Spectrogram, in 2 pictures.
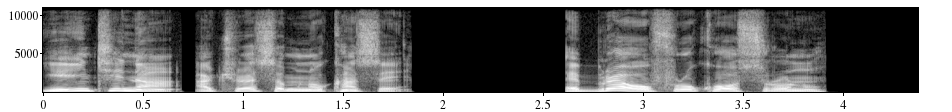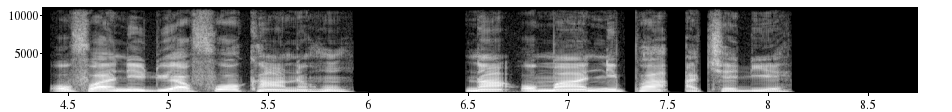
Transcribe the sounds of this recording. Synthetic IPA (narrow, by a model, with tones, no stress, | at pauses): jɛ˨˦n̩˦tʰi˦nã˨a˨t͡ɕᶣʰɪ˨ɾɛ˦sɛ̃˨mnʊ̃˦kʰã˦sɛ̰˨ | ɛ˨bɾa˦˨ɔ˨fʊ˦ɾʊ˦kʰɔ˦˨sʊ˨ɾʊ˦nʊ̃˦ | ɔ˨fa˨nẽ˨dɥa˨fʊ˦ɔ˦kʰãː˨nɪ̃˨ɦʊ̃˦ | nã˨ʔɔ˨mãː˨nĩ˦pʰa˦a˨t͡ɕʰɛ˨dɪ˦ɛ˦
